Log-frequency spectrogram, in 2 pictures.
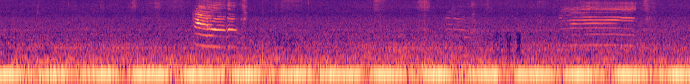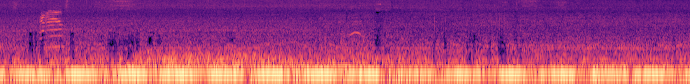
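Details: Homeless cat on a road, giving a few harmonic rising-falling meows around three, nine and eleven seconds, set against a steady low engine-like hum and faint clicks.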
